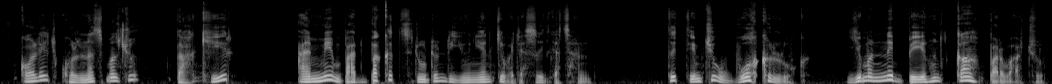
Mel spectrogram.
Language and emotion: Kashmiri, disgusted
